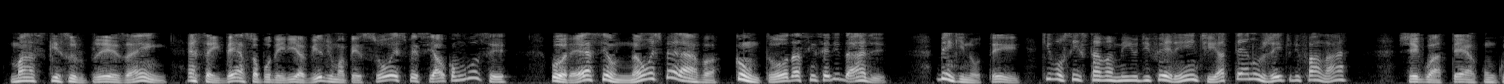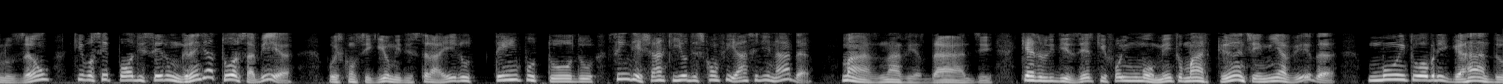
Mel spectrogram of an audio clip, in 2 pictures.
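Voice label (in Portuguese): Agradecimento pela festa de aniversário male, Só Voz; Telemensagens; AGRADECIMENTOS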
